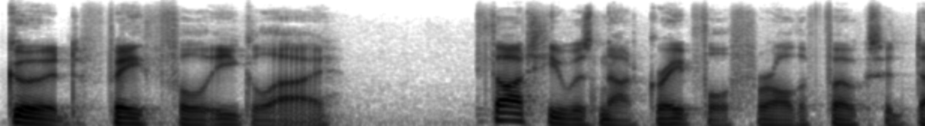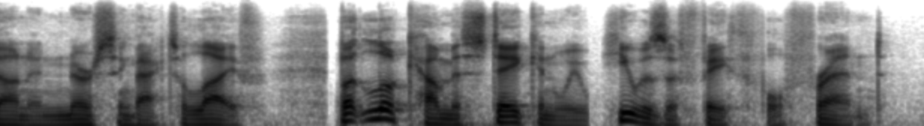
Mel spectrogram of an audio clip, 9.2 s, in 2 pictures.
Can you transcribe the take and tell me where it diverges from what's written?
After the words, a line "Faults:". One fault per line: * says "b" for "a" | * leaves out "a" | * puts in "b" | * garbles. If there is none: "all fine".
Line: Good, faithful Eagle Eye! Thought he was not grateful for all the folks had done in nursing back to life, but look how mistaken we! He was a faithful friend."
Good, faithful Eagle Eye! Thought he was not grateful for all the folks had done in nursing back to life, but look how mistaken we! He was a faithful friend."
Faults:
all fine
